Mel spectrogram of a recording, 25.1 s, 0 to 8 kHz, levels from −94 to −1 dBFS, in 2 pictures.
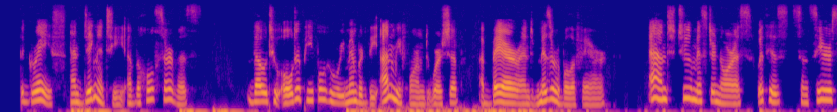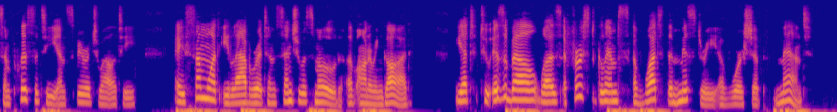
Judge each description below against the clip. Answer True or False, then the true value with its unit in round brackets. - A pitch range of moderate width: False (6.3 semitones)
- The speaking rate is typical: False (130 wpm)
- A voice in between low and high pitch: True (180 Hz)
